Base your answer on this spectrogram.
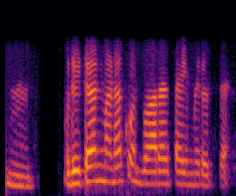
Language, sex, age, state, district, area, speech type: Kannada, female, 30-45, Karnataka, Hassan, rural, conversation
